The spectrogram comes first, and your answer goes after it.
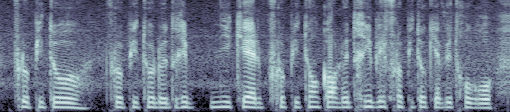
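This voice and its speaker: Soft-spoken and calm, a man talks at a moderate pace and medium pitch in a flat monotone, his loudness very even and the sound dry and close with no echo. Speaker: video game football commentator. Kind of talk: live commentary. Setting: at home, late at night. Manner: soft-spoken, calm.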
